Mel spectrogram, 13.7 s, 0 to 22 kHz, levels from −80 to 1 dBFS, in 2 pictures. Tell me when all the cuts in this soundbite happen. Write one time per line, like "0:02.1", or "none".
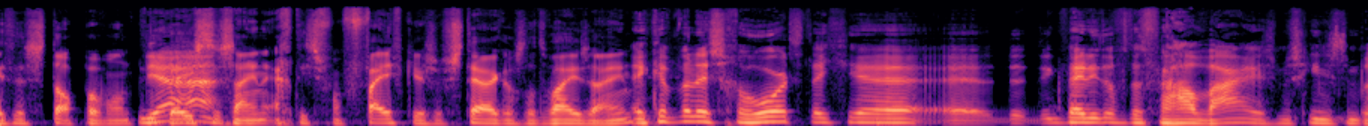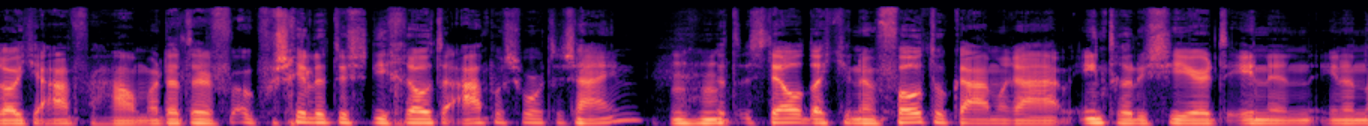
none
